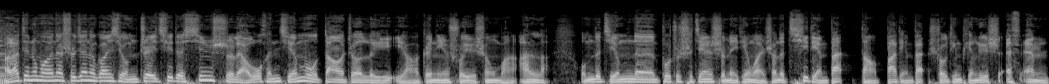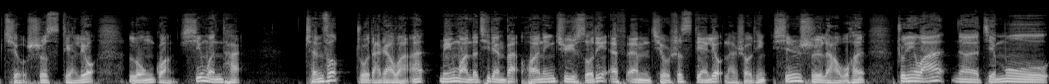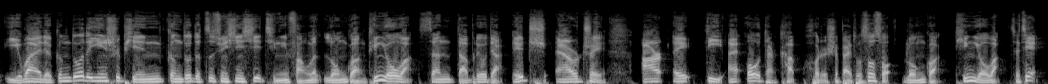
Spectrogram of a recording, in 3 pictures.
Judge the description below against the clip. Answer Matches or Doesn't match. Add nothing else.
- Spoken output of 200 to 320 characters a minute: Doesn't match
